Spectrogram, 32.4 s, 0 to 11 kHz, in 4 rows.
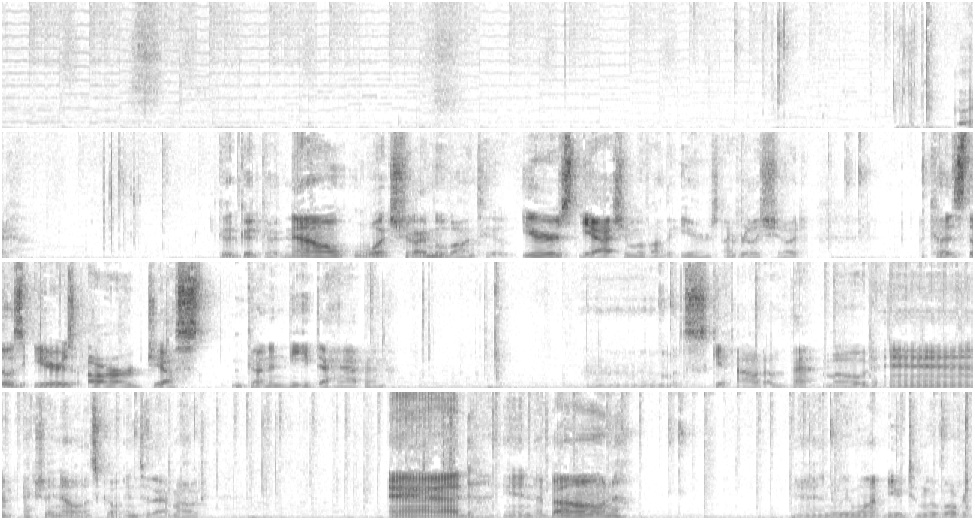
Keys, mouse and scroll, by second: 7.6 ctrl+Tab, 8.5-8.9 scroll down 5, 9.7-10.1 scroll down 2, 15.2 right click, 15.9-17.8 right drag, 20.2 Tab, 21.7 click, 25.4 click, 27.6 shift+a, 29.4 right click, 29.9 right click, 31.2 ctrl+click.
